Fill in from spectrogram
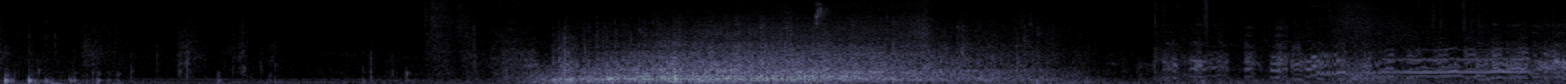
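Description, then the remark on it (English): Chickens cluck softly in a barn at midnight on Christmas Eve, with a broad rustling swell in the middle from a horse's soft exhale, and faint shuffling footsteps. No one speaks. “Listening intently to the gentle cooing of the chickens and the soft exhales of the horse's breath.”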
